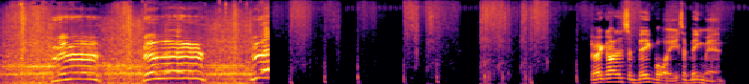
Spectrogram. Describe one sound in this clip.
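Footsteps crunch through grass.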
